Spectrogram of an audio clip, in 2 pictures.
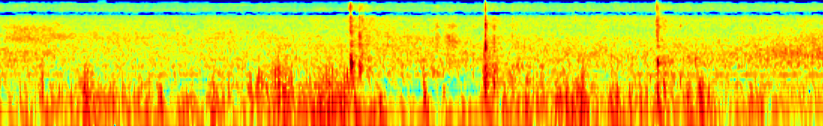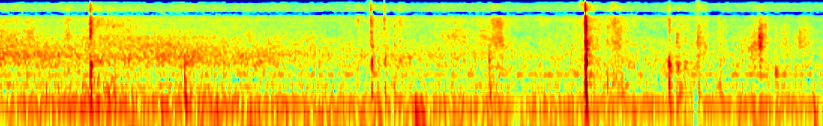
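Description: Tennis rally: a tennis ball struck by rackets and bouncing on the court, giving a sharp pock every second or two. The loudest is near the end, when the near player hits. A steady low hum runs underneath from about three seconds in.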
